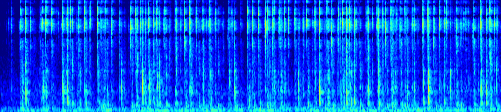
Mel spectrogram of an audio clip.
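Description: Long red acrylic nails type rapidly on the hollow keys of a full-size white plastic computer keyboard with a numpad, lying on a world map. The result is a dense, steady stream of sharp, bright clicks and taps with almost no low end, each one dying away instantly.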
